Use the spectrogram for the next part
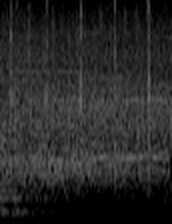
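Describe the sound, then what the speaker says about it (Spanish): A live audience at a Latin music concert applauds, giving a steady wash of clapping with a few sharper claps standing out, fairly faint and distant. "Aplauso para todos, esos grandes artistas."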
